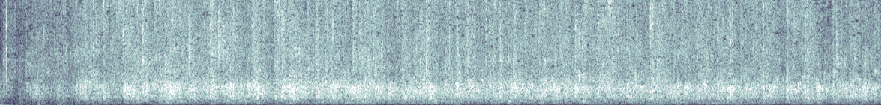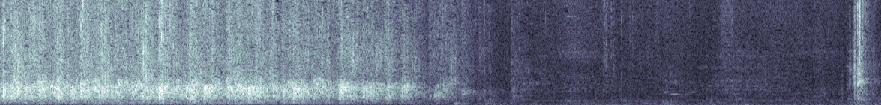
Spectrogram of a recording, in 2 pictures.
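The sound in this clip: An audience applauds two speakers at a historical society evening talk. Dense, loud clapping is sustained for about eight seconds, then fades into near silence with a single faint click at the end.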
